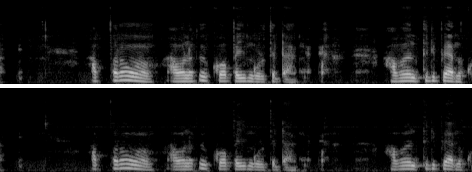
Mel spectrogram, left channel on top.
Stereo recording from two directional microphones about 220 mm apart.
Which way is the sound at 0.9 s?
30° left (ahead or behind).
